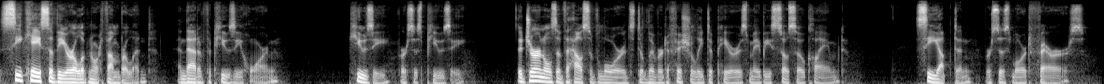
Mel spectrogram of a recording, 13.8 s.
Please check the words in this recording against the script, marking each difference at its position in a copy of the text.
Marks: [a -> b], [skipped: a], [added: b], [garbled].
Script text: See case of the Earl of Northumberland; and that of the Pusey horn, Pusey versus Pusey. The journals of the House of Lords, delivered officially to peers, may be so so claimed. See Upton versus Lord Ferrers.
See case of the Earl of Northumberland; and that of the Pusey horn, Pusey versus Pusey. The journals of the House of Lords, delivered officially to peers, may be so so claimed. See Upton versus Lord Ferrers.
